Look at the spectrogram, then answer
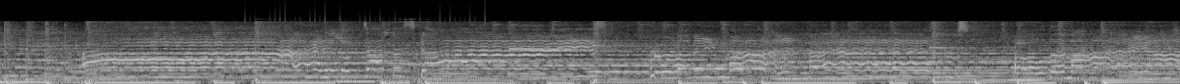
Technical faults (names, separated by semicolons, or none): resampler restarted on every block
